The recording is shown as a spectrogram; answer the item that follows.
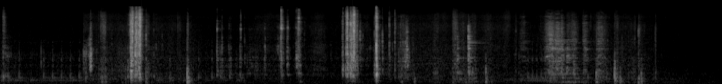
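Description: Handling of a Pedersoli Droptine lever-action rifle as it is readied to shoot: scattered sharp metallic clicks and scrapes, with a short rustle near the end and no shot fired.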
